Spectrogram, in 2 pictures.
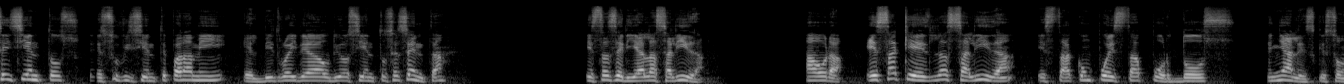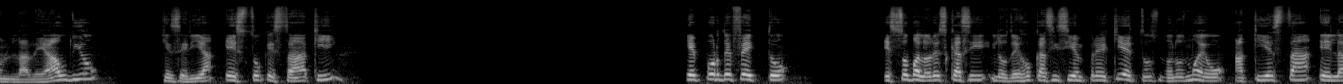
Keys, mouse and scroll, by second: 14.4 click.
